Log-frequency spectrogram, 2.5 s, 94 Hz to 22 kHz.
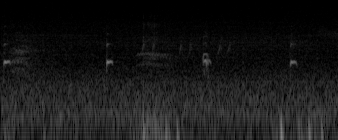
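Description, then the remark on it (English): A bird, numbered 384, gives four short, sharp alarm calls, evenly spaced about a second apart and moderately loud, over faint low thumps and background rustle. “And that was 384 giving an alarm.”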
